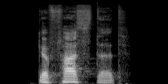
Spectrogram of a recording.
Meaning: past participle of fasten
- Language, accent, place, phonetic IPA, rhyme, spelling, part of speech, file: German, Germany, Berlin, [ɡəˈfastət], -astət, gefastet, verb, De-gefastet.ogg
